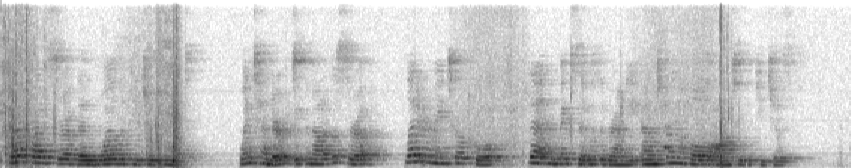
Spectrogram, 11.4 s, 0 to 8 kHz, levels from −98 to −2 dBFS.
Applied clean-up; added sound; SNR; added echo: none; Drawer open or close; 12 dB; reverberation time 0.7 s.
